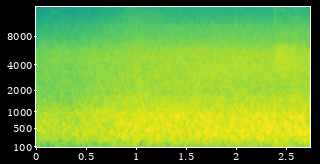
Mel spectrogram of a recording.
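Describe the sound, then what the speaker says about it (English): A creek flows steadily in cold, snowy surroundings, a continuous close broadband rush of water that grows slightly louder and stays unbroken throughout. "there's this beautiful flowing creek"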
